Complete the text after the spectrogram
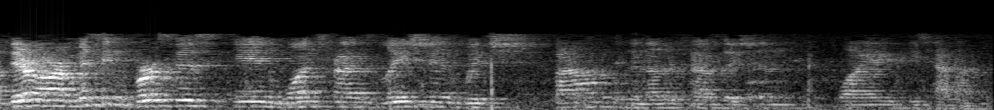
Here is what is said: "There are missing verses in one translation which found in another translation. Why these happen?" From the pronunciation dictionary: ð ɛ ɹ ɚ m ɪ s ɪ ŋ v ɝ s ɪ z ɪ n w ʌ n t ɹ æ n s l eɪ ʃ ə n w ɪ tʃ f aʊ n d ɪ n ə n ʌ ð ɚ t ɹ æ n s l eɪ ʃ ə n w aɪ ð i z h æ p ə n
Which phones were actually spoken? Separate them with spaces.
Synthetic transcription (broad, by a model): ð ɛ ɹ ɚ m ɪ s ɪ ŋ v ɝ s ɪ z ɪ n w ʌ n t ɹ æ n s l eɪ ʃ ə n w ɪ tʃ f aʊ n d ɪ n ə n ʌ ð ɚ t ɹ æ n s l eɪ ʃ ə n w aɪ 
